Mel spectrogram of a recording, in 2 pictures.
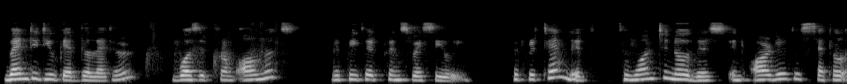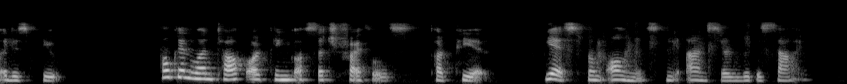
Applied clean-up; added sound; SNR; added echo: neural mask model DeepFilterNet 3.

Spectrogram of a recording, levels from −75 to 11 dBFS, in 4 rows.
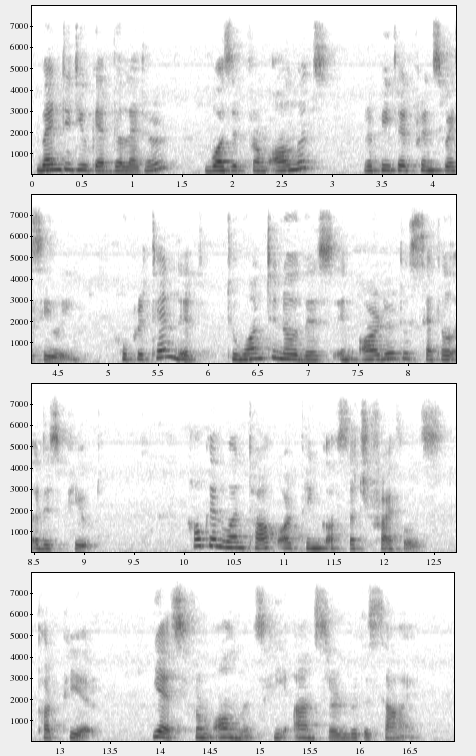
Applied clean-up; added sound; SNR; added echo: none; none; none; none.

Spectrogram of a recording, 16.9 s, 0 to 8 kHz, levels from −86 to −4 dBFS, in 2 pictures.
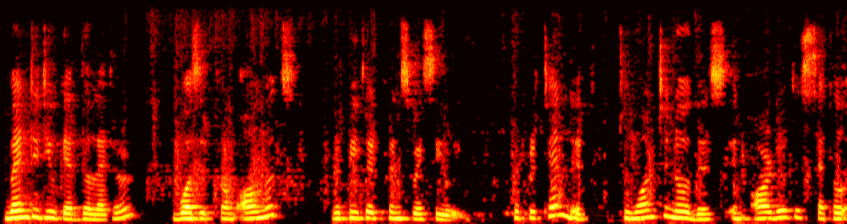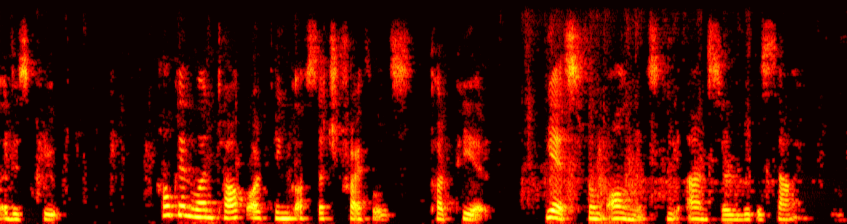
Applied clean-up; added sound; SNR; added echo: classical method spectral subtraction.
